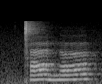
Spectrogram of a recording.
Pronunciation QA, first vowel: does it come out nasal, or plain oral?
oral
